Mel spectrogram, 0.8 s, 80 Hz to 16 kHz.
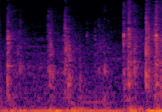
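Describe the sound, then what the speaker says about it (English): Keys clack on a slightly yellowed, decades-old Commodore VIC-20 computer as a very basic program is typed in, a short run of close, distinct keystrokes. "This is me typing a very basic program"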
